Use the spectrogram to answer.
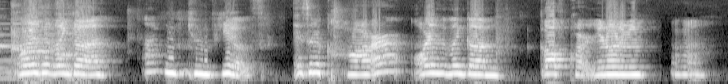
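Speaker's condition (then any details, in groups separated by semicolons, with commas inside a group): Cerebral palsy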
